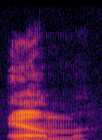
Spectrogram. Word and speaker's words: em: em and that's that's it's actually pronounced M like the letter M because that's where it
